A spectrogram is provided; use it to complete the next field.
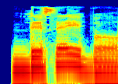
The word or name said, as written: disabler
